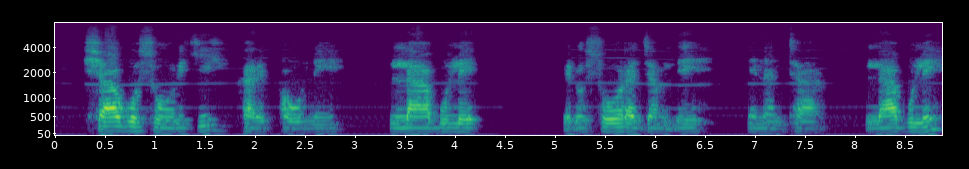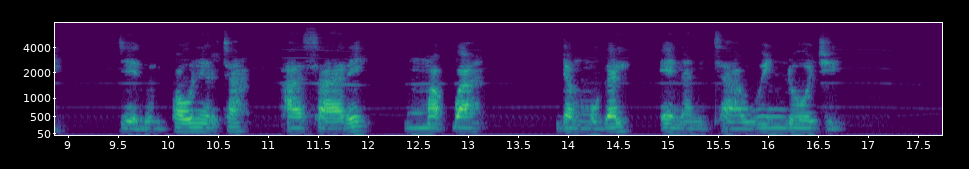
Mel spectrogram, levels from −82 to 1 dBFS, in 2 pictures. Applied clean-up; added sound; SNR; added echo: neural separator model SepFormer DNS4.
